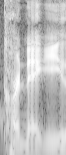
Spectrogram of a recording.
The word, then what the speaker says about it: Carnegie: You definitely pronounce it Carnegie, the emphasis on the second syllable.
